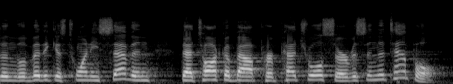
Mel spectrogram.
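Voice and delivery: loud, high rhetorical preaching; preaching at full force. Acted. Preacher challenging the congregation's doubts, loud and high. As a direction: press the question on them. Preacher arguing against critics.

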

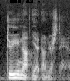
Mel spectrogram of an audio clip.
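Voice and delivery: fading whisper. Retold or imitated. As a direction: let the whisper die away. Repeat of the question, fainter.

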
